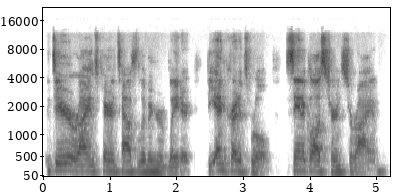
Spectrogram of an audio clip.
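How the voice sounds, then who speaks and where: A man's voice: medium pitch, moderate pace. A man reads scripted stage directions as narrator of a table read. His voice sits in a middle register, and he delivers scene headings and action lines.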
